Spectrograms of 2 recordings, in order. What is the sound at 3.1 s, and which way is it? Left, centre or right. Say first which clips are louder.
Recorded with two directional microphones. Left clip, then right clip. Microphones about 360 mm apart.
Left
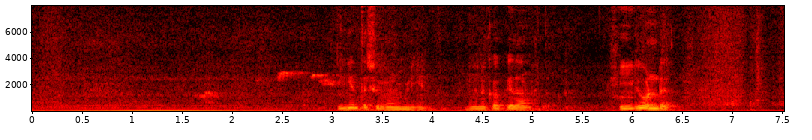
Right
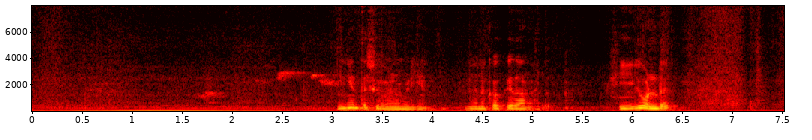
Speech: right 4 dB; centre.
